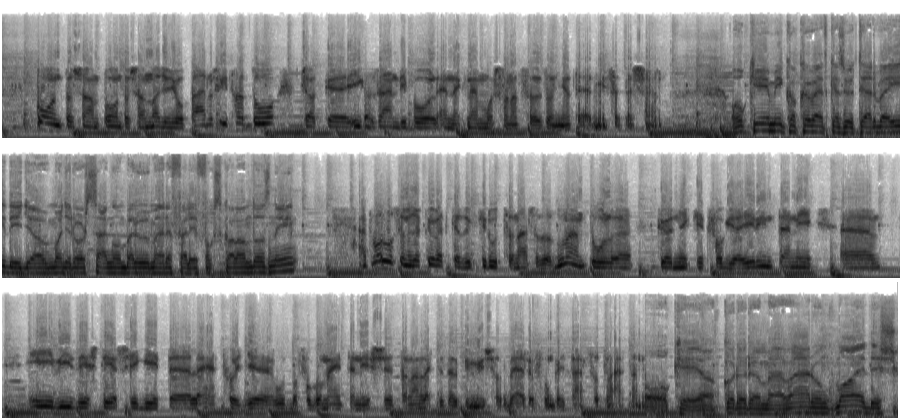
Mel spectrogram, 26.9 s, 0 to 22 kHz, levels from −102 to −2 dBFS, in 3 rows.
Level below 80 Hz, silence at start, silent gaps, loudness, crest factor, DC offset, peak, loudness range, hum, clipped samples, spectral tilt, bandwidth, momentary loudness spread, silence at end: -30 dBFS; 0 s; none; -15 LUFS; 14 dB; 2%; -2 dBFS; 2 LU; none; under 0.1%; -5.5 dB/octave; 16 kHz; 4 LU; 0 s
